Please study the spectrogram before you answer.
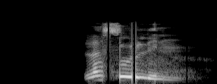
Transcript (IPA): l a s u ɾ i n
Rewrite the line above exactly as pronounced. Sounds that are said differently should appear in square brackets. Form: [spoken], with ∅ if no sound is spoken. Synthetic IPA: l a s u [l] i n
